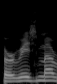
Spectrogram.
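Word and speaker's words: Burisma: of his son's employment at barisma rhymes with Charisma Ukrainian gas company and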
